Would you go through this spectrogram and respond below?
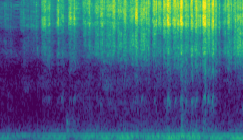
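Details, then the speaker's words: Blade Nano CP S RC helicopter bought on eBay, first start-up test, bound with throttle cut: fast, thin, steady high buzz after power-up from the SAFE stabilization servos working; normal. "you hear that that's safe working in there I love safe newbies safe is the greatest invention ever"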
